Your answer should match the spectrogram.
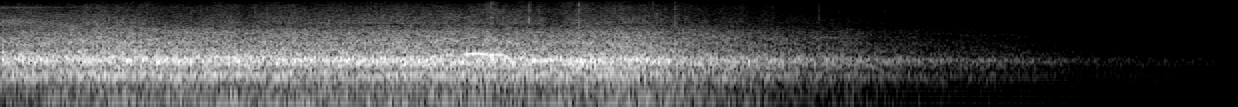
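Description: Tail of an end-card sound effect: a steady hissing wash with a faint held tone that fades away from about three seconds in, dying out to silence near the end.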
